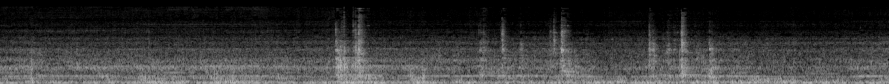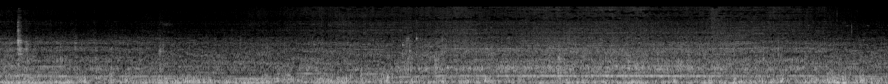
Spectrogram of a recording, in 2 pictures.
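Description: Heavy diesel machinery running steadily, with a held whine over a low rumble. A cluster of sharp knocks and clanks comes about three to nine seconds in.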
